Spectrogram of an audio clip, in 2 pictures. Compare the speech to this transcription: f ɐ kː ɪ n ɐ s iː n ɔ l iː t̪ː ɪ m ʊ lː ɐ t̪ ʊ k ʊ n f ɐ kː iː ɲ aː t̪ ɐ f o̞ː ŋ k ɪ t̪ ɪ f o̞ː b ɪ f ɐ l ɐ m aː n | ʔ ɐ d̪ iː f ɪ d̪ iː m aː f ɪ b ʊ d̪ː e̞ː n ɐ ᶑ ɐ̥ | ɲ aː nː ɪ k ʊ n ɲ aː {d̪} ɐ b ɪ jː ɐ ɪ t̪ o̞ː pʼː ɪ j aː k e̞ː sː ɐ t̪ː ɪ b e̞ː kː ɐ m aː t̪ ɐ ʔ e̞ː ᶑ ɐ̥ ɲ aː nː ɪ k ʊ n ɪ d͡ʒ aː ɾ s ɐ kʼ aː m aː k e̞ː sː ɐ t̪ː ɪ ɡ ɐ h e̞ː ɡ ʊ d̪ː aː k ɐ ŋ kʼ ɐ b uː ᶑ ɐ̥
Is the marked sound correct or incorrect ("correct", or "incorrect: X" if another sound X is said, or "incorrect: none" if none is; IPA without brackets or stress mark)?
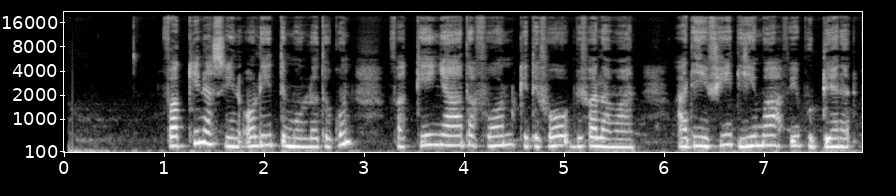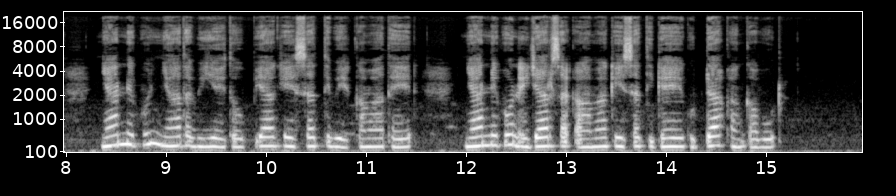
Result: incorrect: t̪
